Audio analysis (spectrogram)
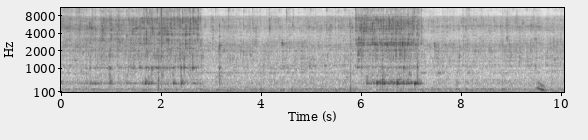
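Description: Water runs into a pressure cooker for boiling sweet corn in a home kitchen, two splashing pours a few seconds apart, close and moderately loud, with faint background voices.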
